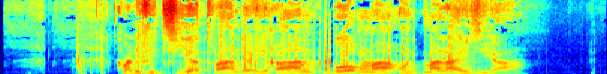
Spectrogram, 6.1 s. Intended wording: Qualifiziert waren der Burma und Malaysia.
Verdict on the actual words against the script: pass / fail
fail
